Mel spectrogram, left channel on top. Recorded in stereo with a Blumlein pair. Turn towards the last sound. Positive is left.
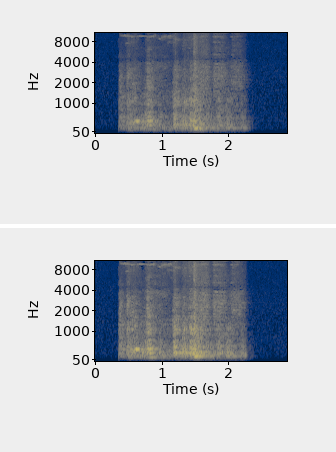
turn(degrees=-70)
